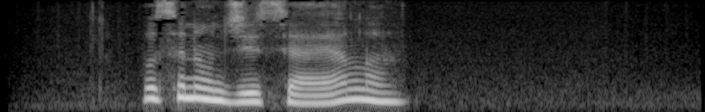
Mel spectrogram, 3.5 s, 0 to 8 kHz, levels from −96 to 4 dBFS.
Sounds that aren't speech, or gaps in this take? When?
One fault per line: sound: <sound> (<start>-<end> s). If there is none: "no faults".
no faults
